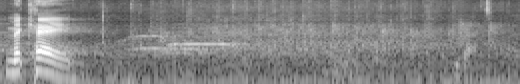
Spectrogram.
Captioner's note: audience claps and cheers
